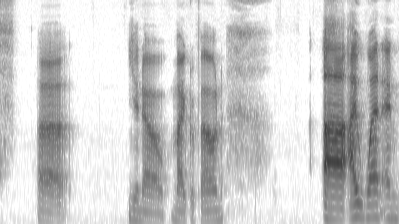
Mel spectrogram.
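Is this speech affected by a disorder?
No.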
